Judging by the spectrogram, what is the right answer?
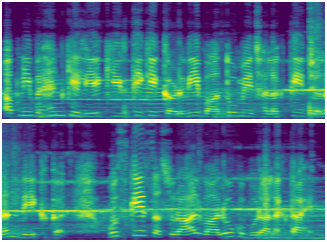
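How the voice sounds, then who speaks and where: A woman's voice: medium pitch, moderate pace. A woman narrating a scripted story. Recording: loud music under the voice.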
